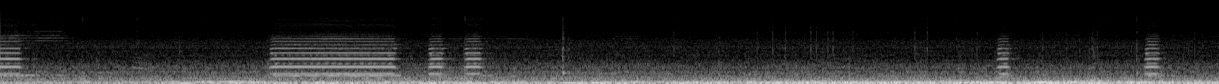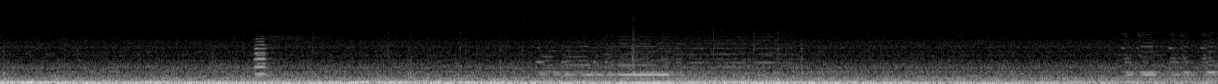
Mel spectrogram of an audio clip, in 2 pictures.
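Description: A car engine rumbles low and steady while driving through traffic.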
